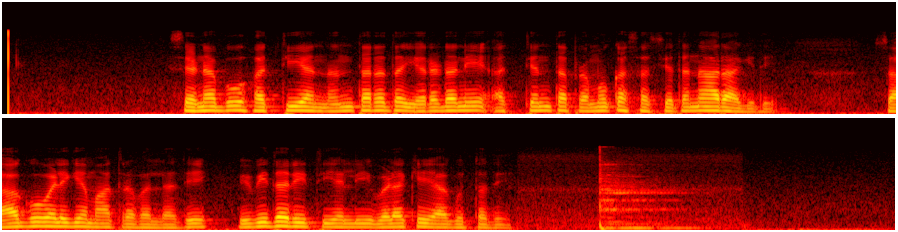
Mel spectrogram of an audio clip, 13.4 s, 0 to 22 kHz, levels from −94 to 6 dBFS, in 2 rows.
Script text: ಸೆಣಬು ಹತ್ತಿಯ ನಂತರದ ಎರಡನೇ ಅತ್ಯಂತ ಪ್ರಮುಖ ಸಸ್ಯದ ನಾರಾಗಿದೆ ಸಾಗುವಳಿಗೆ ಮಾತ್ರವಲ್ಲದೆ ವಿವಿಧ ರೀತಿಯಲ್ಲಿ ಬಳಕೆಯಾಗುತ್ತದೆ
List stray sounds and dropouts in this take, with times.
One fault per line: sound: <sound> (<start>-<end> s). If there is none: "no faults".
sound: thud (11.2-12.1 s)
